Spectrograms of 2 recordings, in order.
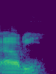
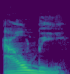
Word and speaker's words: Audi: Every time I see you say her name on the podcast, I'm like thinking like you're saying Aldi, like AL. You need to do better with your enunciation.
